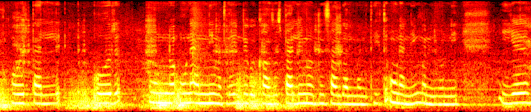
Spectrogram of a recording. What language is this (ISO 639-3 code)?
doi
